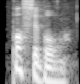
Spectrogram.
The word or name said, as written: possible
